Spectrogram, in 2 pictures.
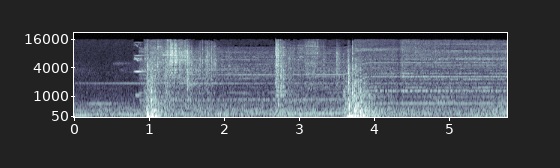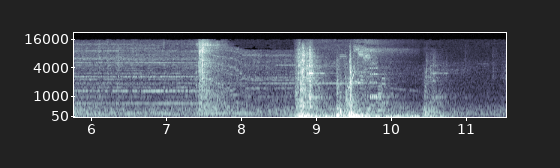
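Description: A robotic arm whirs and hums as it moves.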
